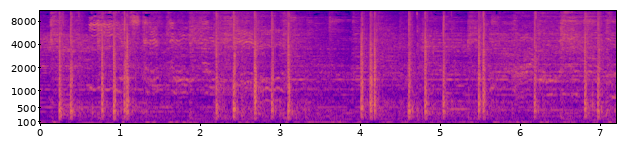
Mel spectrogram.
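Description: Fireworks display: sharp, irregular bangs of shells bursting, about two or three a second, over music.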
